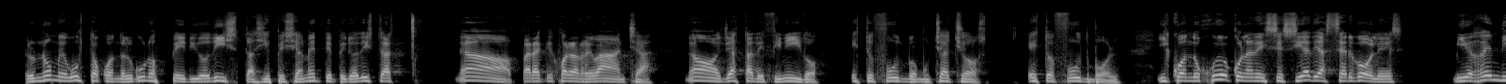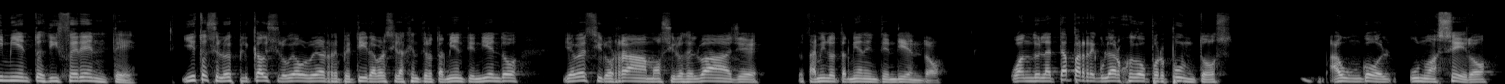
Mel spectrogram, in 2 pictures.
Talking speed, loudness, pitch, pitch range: 185 wpm, -27 LUFS, 145 Hz, 125-160 Hz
